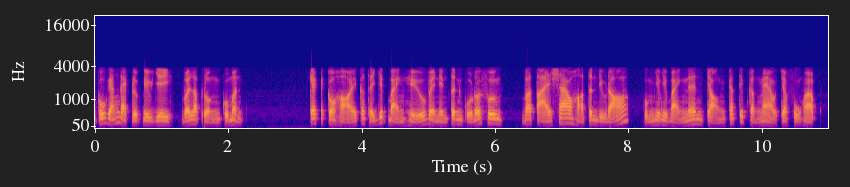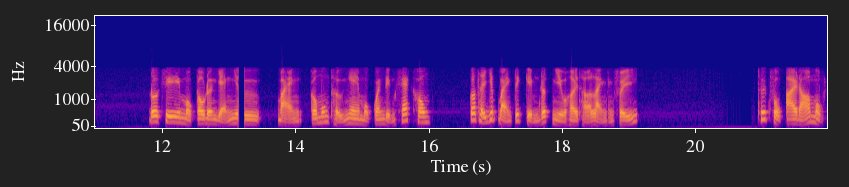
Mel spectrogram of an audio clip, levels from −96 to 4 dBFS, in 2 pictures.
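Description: Lost packets replaced with silence cut holes into this telephone-band speech recording. The 20 ms gap at 1.62 to 1.64 s, between "điều gì với lập" and "của mình", and the 100 ms gap at 13.14 to 13.24 s, between "một câu đơn giản" and "bạn có muốn thử", have hard edges, and their lengths fit a stream of 20 ms packets. Overlapping chunks, with each 5 s chunk starting before the previous one ends, make about 100 ms replay at 3.40 to 3.50 s just before "câu hỏi có thể", heard as a stutter. The G.711 A-law line coding, passing roughly 250 Hz to 3.5 kHz, is working as intended.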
